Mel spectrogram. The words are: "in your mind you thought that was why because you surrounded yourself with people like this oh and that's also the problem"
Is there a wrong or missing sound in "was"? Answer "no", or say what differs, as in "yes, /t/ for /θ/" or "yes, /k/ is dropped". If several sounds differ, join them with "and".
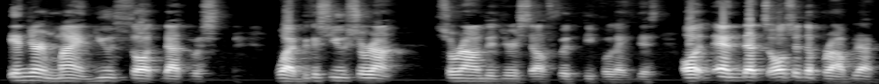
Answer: yes, /s/ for /z/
